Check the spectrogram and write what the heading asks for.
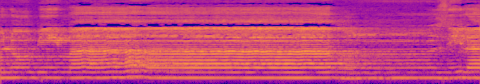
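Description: A man's voice reciting the Qur'an in drawn-out, ornamented melodic tilawah through a handheld microphone. It holds one long note with fine trills and steps down in pitch about four seconds in.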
